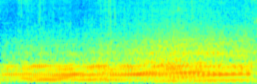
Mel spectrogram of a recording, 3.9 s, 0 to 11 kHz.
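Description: A Lexus LC 500 with its 5.0-litre V8 pulls hard at full throttle from about 50 km/h, its engine note climbing steadily in pitch through the gears, loud and close with no talking.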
